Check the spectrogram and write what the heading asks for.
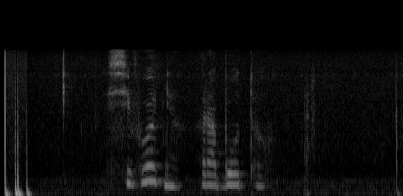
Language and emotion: Russian, sad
